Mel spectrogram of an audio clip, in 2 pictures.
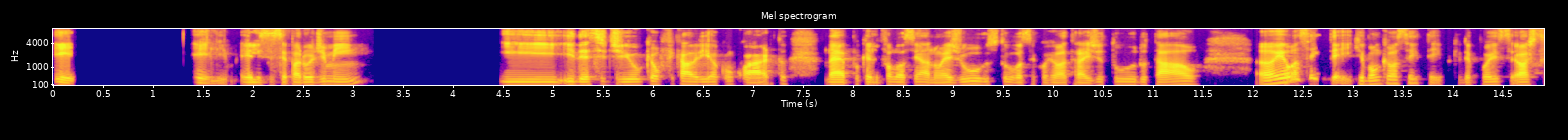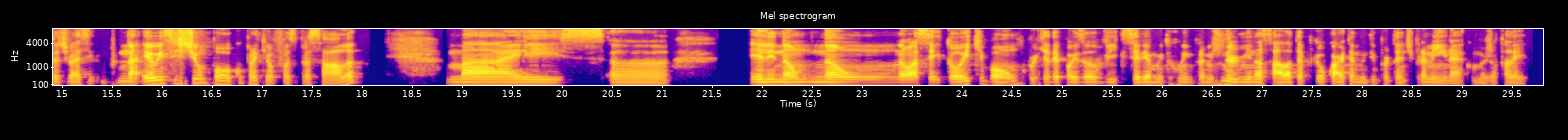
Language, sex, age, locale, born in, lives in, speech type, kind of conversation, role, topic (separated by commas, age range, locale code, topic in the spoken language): Portuguese, male, 30-34, pt-BR, Brazil, Portugal, conversation, podcast, guest, Qual é um lugar na sua casa que te traz paz?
